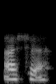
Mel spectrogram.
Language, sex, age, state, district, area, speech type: Kashmiri, female, 30-45, Jammu and Kashmir, Pulwama, urban, conversation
